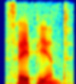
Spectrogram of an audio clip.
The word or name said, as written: sapient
